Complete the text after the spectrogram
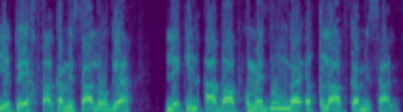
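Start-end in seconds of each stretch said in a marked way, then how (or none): none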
